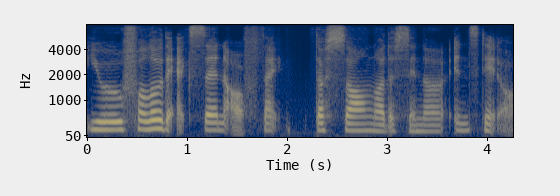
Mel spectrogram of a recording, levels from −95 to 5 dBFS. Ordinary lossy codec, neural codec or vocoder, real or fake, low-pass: none; codec, 16 kHz, 0.5 kbps, X-Codec, WavLM features, trained on Multilingual LibriSpeech; fake; none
